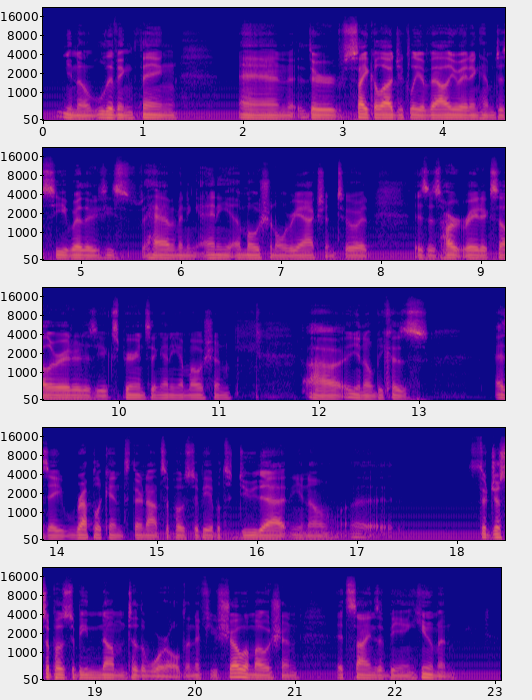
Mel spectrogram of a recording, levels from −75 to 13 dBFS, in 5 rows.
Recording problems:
electrical hum; faint; until 10 s and from 15 s on; 60 Hz, 25 dB below the speech

